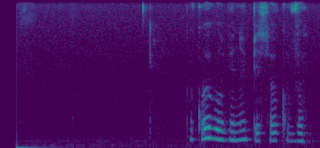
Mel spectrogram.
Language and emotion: Russian, neutral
